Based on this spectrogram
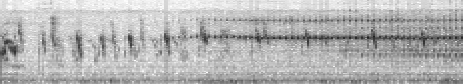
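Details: A female quail (butter bird) gives a calling sound used to attract other quails: scattered high chirps, then a fast, even run of sharp notes, about six a second, at a steady high pitch.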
